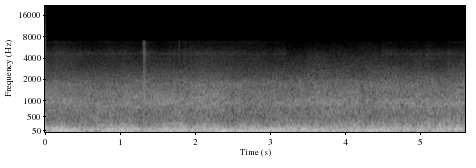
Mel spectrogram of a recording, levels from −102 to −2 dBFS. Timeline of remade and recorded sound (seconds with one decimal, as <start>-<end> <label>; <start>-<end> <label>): 0.0-3.2 remade; 3.2-4.5 recorded; 4.5-5.6 remade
